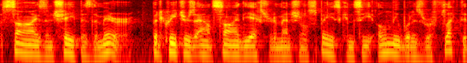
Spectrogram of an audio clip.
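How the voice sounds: A natural reading voice, with pitch moving in an ordinary way throughout.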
